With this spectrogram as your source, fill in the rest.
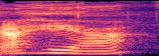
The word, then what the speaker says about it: arrear: Só que a pronúncia original é arrear, quando vai colocar arreios no cavalo, ou arriar, quando se refere a cair, até desmaiar, como nós costumamos falar na nossa região.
